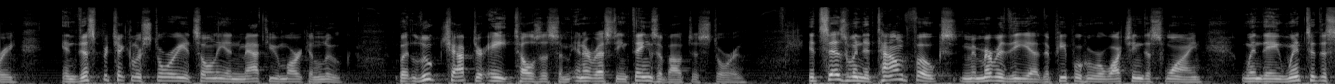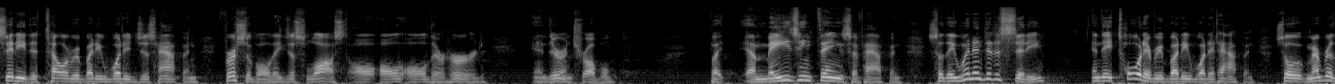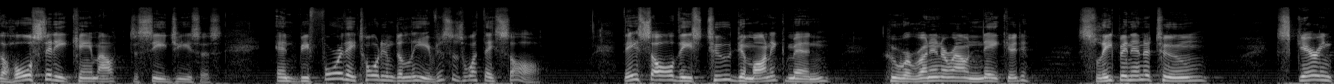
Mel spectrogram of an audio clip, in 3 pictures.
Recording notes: Live from The Summit Church in Dover, OH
